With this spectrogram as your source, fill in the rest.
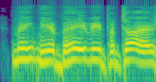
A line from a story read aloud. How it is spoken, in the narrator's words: she screamed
